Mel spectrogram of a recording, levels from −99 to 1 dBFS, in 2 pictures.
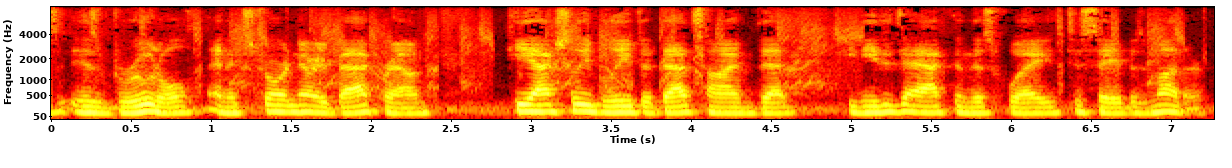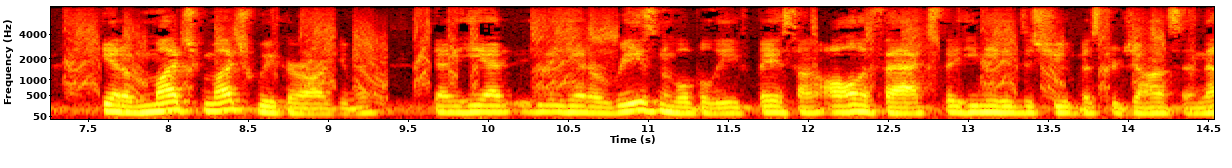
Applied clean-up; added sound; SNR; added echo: none; Scratching (performance technique); 19 dB; none.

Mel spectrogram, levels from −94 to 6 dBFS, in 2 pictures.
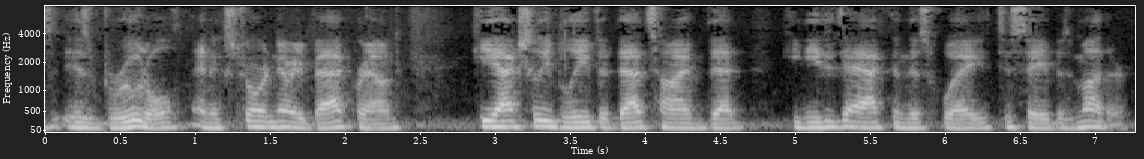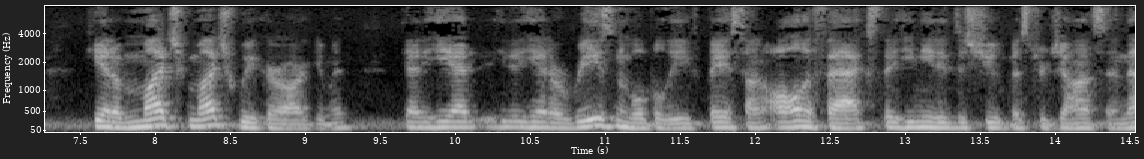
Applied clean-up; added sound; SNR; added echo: none; none; none; none.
